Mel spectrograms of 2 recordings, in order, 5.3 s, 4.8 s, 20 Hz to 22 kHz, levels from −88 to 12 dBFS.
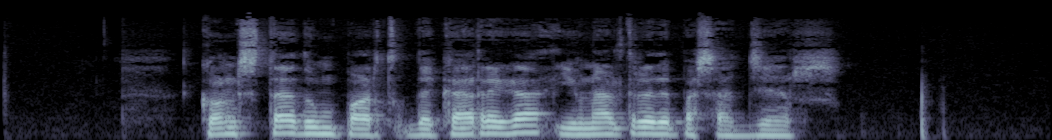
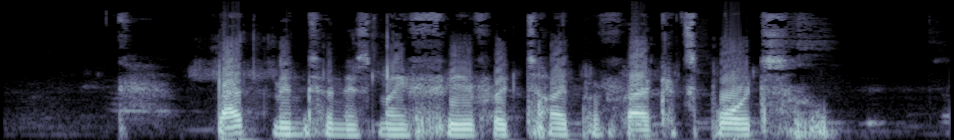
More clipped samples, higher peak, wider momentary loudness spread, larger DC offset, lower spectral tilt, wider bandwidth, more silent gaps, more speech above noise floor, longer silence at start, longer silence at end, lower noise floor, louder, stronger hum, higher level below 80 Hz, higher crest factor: second, under 0.1% vs 0.2%; about the same, -2 dBFS vs 0 dBFS; first, 21 LU vs 16 LU; neither; about the same, -6 dB/octave vs -6 dB/octave; second, 14 kHz vs 16.5 kHz; neither; first, 51 dB vs 45 dB; first, 1 s vs 0.6 s; first, 0.6 s vs 0.4 s; first, -67 dBFS vs -57 dBFS; second, -17 LUFS vs -13 LUFS; neither; second, -54 dBFS vs -44 dBFS; about the same, 16 dB vs 14 dB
